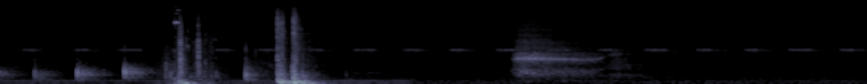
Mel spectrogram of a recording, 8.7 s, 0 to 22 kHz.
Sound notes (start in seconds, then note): 1.2 footsteps; 5.2 exhales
